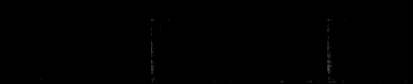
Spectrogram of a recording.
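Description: Near silence with two short bursts of faint clicking at a computer, about two seconds apart, as the user works through a file-save dialog.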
